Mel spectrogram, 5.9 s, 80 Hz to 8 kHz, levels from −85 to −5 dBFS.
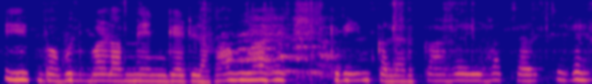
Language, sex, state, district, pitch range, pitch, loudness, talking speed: Hindi, female, Maharashtra, Aurangabad, 210-235 Hz, 220 Hz, -43 LUFS, 150 wpm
